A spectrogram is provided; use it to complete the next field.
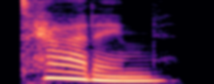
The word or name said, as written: tatting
